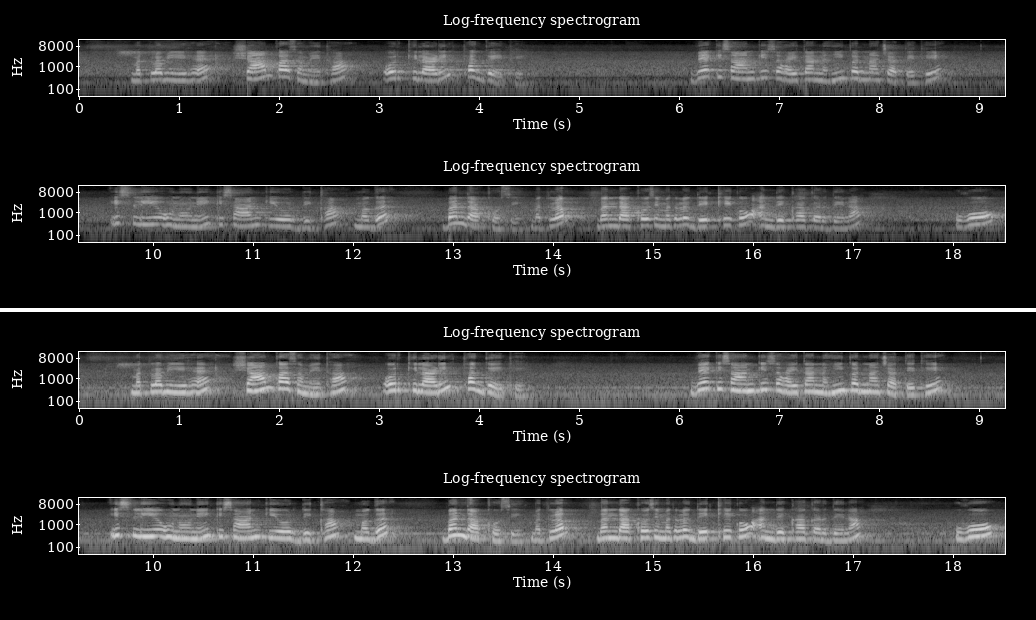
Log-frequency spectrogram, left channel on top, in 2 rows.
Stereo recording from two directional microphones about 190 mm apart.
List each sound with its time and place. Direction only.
0.5 s a woman's voice: 20° right (ahead or behind)
0.9 s a woman's voice: 90° right
1.1 s a woman's voice: 35° right (ahead or behind)
6.1 s a woman's voice: 30° right (ahead or behind)
18.1 s a woman's voice: 20° right (ahead or behind)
